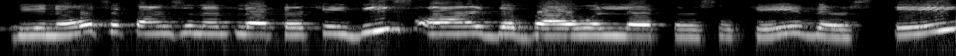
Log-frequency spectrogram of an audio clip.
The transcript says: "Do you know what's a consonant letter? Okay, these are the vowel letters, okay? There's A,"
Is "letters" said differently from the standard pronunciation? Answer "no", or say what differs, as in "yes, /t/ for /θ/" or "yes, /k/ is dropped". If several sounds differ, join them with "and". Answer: yes, /s/ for /z/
